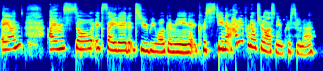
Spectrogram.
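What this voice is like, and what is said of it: Slightly scratchy voice. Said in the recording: “I'm getting over a cold, so my voice is like a little scratchy”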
